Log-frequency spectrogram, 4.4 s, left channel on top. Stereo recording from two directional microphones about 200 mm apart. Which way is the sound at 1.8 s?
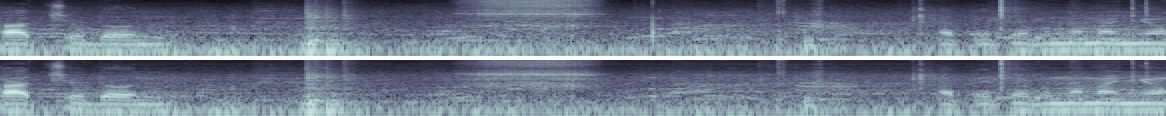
65° left (ahead or behind).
